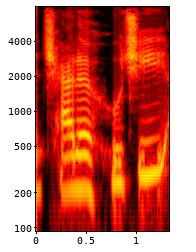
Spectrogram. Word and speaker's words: Chattahoochee: Chattahoochee.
